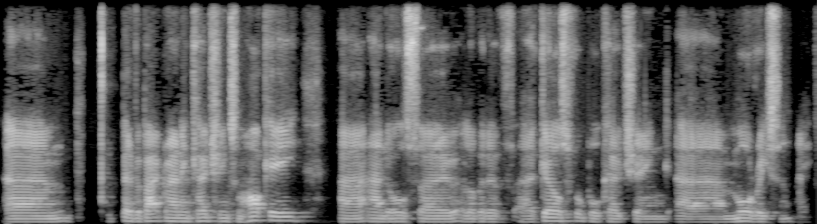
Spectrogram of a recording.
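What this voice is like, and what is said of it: Wirral accent. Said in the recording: “your dulcet Wirral tones”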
